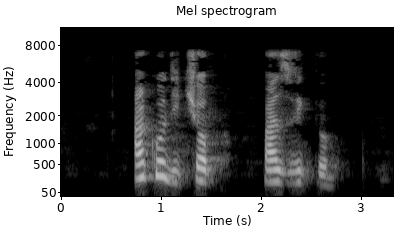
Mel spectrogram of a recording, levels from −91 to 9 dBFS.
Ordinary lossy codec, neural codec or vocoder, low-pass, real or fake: MP3, 64 kbps; none; 7.2 kHz; real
